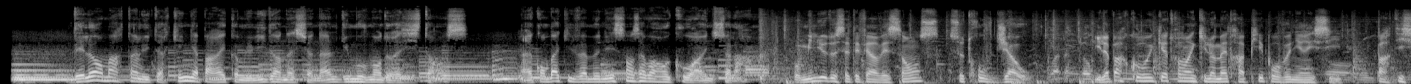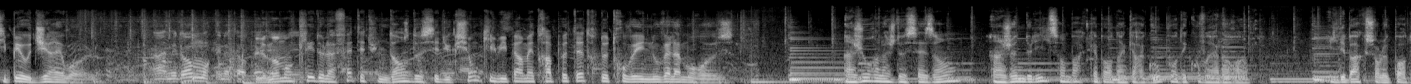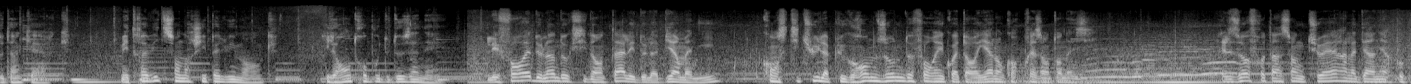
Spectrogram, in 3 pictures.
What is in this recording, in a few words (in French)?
documentaire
